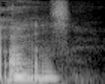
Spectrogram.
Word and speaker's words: Biles: So Simone Biles, am I pronouncing that right? – I think so. – Biles. – Yeah.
